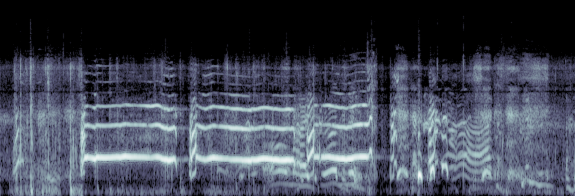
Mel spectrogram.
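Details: Roxie, a female Siberian Husky in Staunton State Park, Colorado, excited by horses during a downpour, gives long steady howl-like whines held for over a second each, then breaks into quick wavering yips and whimpers; a person speaks briefly.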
